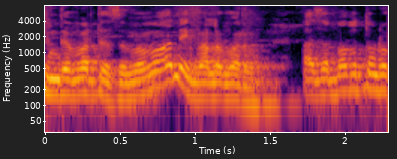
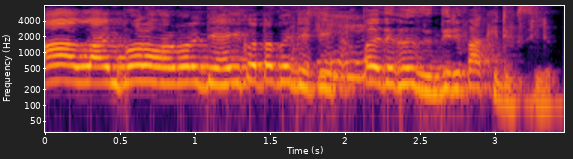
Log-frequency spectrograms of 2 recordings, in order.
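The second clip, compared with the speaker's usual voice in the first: mimicking student; 7 semitones higher than usual. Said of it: "আমার জন্য দোয়া করেন".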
